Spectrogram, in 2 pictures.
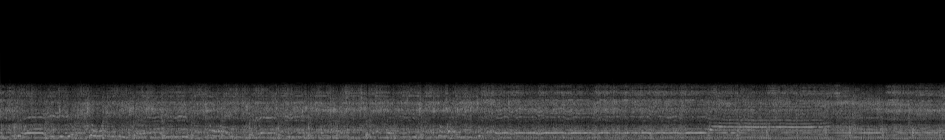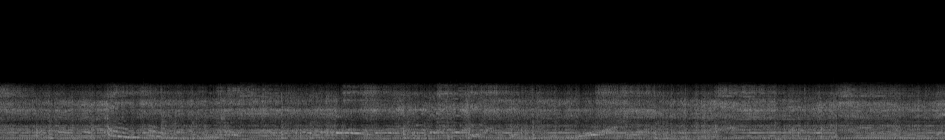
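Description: Metal band playing live: distorted electric guitars, bass and drums, with a singer's vocals, recorded from among the audience and sounding dull and muffled.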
